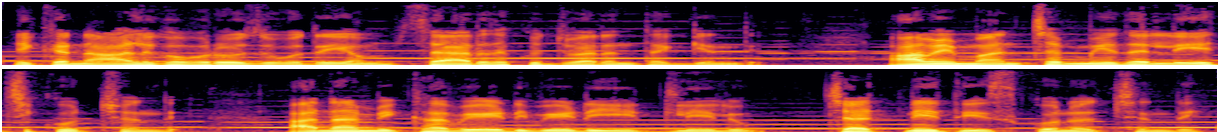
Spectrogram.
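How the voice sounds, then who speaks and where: A man's voice: on the low side, moderate pace. A man narrating a scripted moral story as the storyteller. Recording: music bed under the voice.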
